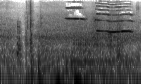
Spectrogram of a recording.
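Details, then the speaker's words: Door closer swinging: a few soft pops from the spring with high squeaky tones on top, plus rubbing; cover slightly loose; the closer's spring is popping. "But the thing is, um, this closer now is making a spring sound. Not just a rubbing sound. It's making like a popping spring sound."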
